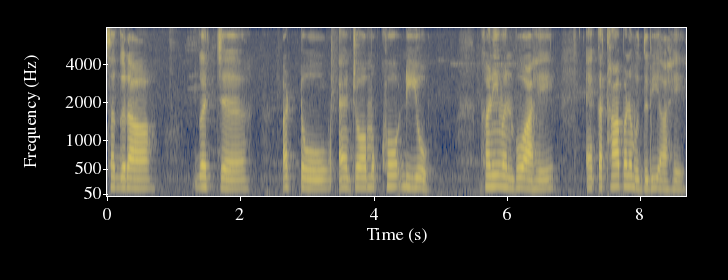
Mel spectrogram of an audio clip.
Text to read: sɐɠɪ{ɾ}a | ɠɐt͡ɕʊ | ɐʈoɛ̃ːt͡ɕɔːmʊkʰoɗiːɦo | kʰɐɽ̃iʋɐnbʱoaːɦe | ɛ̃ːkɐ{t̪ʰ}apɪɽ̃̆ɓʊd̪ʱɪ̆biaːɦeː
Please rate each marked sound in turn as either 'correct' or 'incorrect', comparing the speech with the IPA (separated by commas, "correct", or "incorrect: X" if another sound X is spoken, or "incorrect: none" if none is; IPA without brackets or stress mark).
correct, correct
